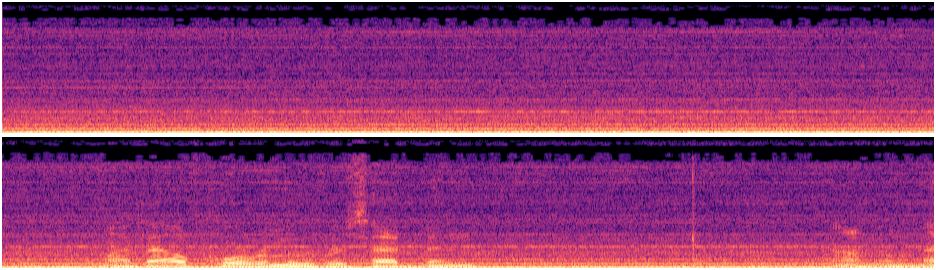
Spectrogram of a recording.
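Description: A metal hose fitting scrapes softly as it is twisted by hand.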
